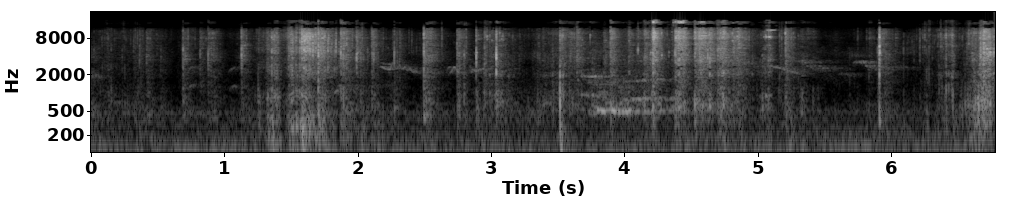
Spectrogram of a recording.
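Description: Wire cage trap rattling and clinking as it is handled, with scattered sharp metal clicks and scrapes, and a short wavering low call about four seconds in.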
